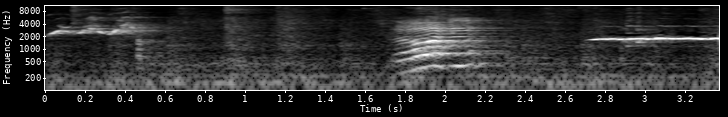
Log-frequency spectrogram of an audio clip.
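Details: Pet parrot kept indoors in a home, giving a high, level whistled note, then a brief run of speech-like syllables that slide downward, and a long, steady whistle at the end.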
